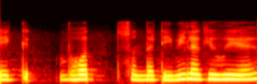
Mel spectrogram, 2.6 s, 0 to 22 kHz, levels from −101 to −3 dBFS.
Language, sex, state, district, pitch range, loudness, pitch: Hindi, female, Bihar, Patna, 215-230 Hz, -15 LUFS, 225 Hz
